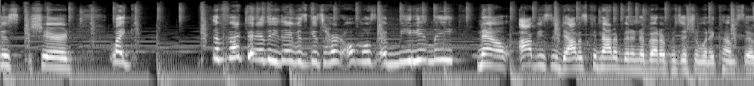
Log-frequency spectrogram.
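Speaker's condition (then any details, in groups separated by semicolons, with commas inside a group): No condition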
